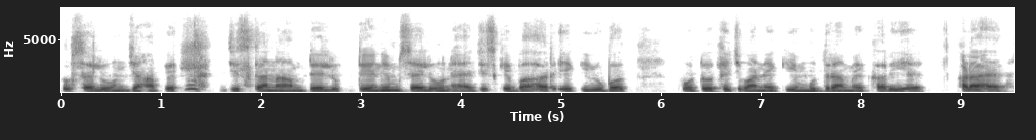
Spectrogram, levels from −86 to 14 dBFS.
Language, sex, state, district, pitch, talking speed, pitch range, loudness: Hindi, male, Bihar, Gopalganj, 100 Hz, 145 wpm, 95-100 Hz, -19 LUFS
